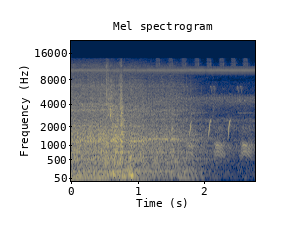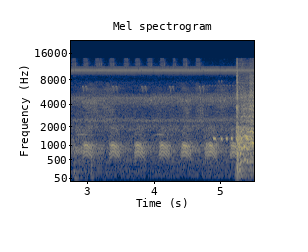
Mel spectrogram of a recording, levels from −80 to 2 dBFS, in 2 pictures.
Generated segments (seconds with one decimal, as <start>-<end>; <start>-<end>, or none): none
